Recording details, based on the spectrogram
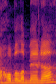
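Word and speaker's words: Homalomena: And over here, we've got a Homolamena Shelby, and I said it right, Homolamena.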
